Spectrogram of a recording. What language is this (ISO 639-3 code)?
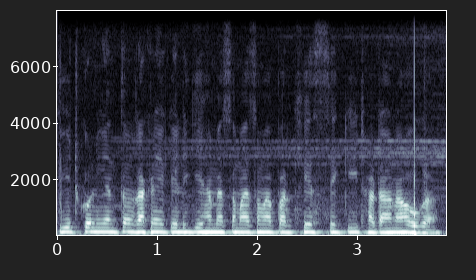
hin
